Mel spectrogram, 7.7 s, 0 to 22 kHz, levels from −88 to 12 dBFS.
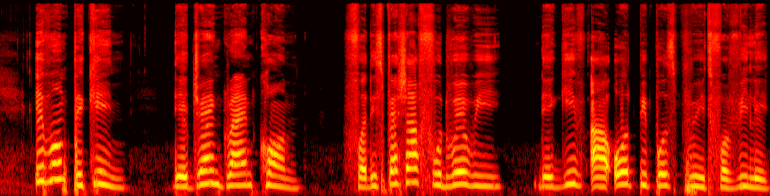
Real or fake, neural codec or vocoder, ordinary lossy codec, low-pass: fake; vocoder, 48 kHz, 128 mel bands, Vocos; none; none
